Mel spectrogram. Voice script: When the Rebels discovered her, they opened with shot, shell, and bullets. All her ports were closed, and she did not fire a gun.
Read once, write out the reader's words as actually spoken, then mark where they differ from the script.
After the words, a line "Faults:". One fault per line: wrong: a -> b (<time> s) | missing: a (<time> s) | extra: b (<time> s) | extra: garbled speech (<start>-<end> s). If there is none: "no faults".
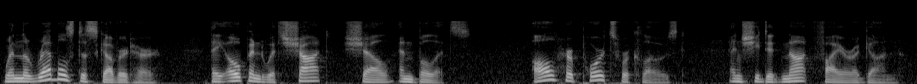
When the Rebels discovered her, they opened with shot, shell, and bullets. All her ports were closed, and she did not fire a gun.
Faults:
no faults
